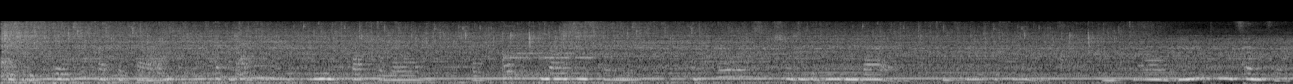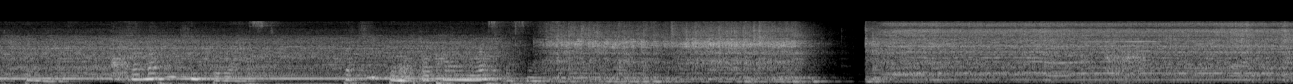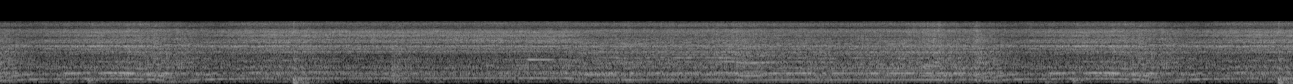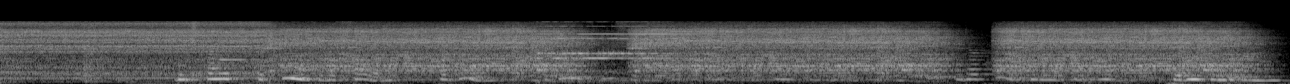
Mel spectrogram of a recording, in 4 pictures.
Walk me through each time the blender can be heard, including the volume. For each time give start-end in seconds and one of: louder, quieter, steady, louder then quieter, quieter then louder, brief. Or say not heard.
0.0-51.6 steady.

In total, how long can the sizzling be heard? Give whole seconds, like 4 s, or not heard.
12 s.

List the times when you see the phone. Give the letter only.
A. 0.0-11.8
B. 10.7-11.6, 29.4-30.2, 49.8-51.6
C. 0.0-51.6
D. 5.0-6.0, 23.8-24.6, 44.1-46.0
D.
